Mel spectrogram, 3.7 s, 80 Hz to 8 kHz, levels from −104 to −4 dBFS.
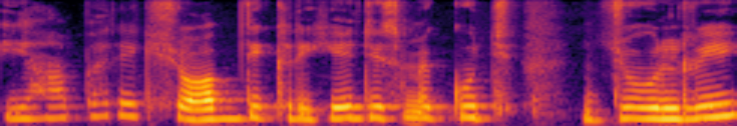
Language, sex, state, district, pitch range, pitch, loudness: Hindi, female, Uttarakhand, Tehri Garhwal, 210-230 Hz, 220 Hz, -22 LUFS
